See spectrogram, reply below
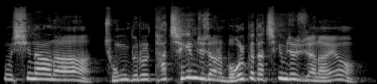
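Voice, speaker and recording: Male pastor, high voice, rapid emphatic sermon delivery with repeated phrases. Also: expressive, fairly bright tone.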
